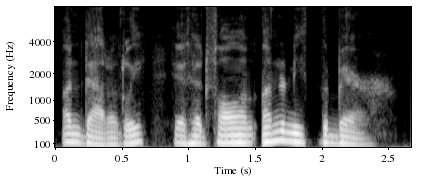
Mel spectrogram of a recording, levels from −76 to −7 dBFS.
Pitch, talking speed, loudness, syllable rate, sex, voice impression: 110 Hz, 155 wpm, -16 LUFS, 6.1 syllables/s, male, very masculine, old, relaxed, slightly weak, slightly bright, slightly soft, clear, fluent, cool, very intellectual, refreshing, sincere, very calm, very mature, very friendly, very reassuring, very unique, very elegant, slightly wild, sweet, lively, kind, slightly intense, slightly sharp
